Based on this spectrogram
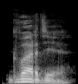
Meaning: guard (armed forces)
- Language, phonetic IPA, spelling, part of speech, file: Russian, [ˈɡvardʲɪjə], гвардия, noun, Ru-гвардия.ogg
